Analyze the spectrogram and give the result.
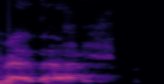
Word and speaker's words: Ayurveda: Am I saying it right? Mm-hmm. Ayurveda? – Yes, okay. Ayurveda, yeah.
